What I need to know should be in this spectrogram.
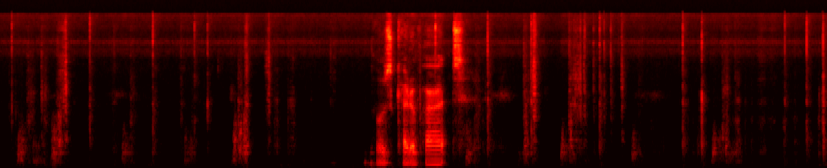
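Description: Stiff pages of a book turn and flap close by.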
